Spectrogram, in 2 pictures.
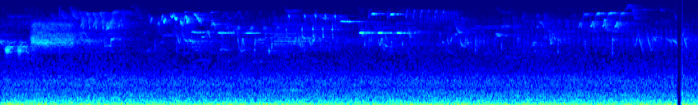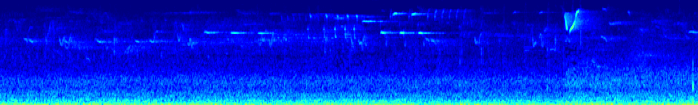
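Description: Birds chirping and calling in short, high notes over a steady low rumble of background noise, with a brief break in the sound about ten seconds in.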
